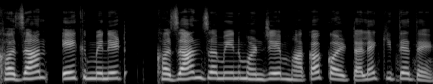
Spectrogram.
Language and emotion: Goan Konkani, neutral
